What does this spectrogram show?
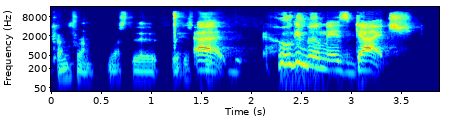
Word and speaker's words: Hoogenboom: Here we are with Hoogenboom. Is that how I pronounce that?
